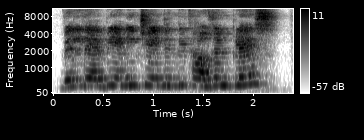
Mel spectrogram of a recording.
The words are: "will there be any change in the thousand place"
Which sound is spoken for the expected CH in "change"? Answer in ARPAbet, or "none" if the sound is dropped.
CH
